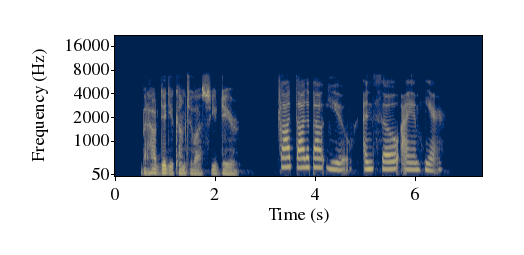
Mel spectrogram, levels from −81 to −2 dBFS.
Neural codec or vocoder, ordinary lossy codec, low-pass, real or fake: none; Opus, 32 kbps; 7.2 kHz; real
